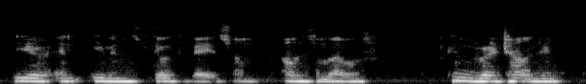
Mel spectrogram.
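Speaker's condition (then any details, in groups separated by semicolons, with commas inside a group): Cerebral palsy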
